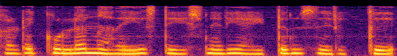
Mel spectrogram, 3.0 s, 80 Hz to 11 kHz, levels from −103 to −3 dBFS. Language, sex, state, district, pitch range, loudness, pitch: Tamil, female, Tamil Nadu, Nilgiris, 215-235 Hz, -15 LUFS, 230 Hz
